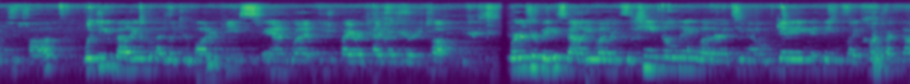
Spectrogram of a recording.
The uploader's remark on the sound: This episode was recorded live at Vidcon Anaheim.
